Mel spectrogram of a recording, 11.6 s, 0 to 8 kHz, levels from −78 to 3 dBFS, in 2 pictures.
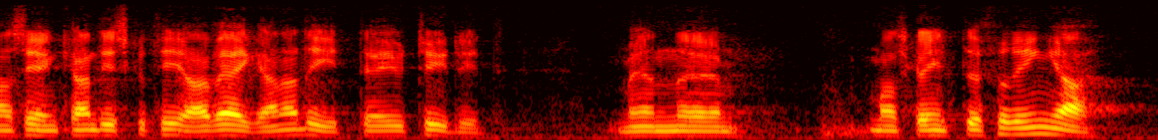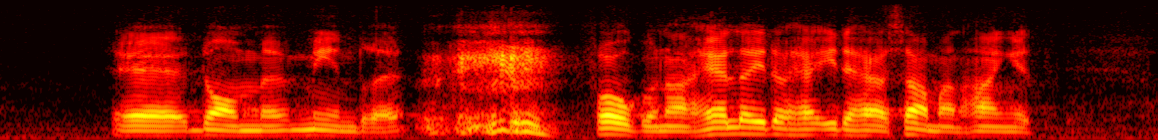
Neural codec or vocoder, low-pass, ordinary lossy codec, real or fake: none; 7.2 kHz; AAC, 48 kbps; real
